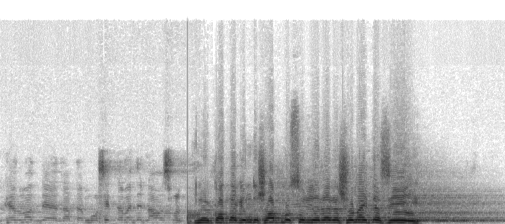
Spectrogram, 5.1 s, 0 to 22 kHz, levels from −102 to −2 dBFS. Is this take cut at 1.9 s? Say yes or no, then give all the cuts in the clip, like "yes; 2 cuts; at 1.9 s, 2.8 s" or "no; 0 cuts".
no; 0 cuts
